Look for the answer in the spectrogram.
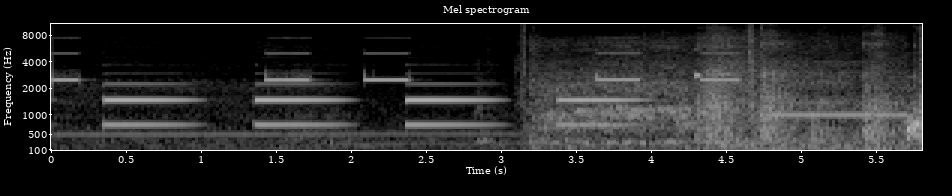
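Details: Ford F-350 6.0 Power Stroke diesel after an engine fire: three dash chimes, then cranking after the glow plug cycle, catching unevenly and stumbling, blowing lots of smoke; rough diesel start after glow plug cycle.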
